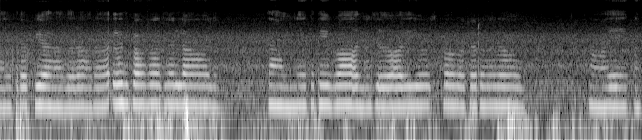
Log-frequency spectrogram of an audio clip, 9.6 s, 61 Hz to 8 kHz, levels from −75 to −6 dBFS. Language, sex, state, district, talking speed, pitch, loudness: Hindi, female, Rajasthan, Bikaner, 50 wpm, 190 Hz, -22 LUFS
